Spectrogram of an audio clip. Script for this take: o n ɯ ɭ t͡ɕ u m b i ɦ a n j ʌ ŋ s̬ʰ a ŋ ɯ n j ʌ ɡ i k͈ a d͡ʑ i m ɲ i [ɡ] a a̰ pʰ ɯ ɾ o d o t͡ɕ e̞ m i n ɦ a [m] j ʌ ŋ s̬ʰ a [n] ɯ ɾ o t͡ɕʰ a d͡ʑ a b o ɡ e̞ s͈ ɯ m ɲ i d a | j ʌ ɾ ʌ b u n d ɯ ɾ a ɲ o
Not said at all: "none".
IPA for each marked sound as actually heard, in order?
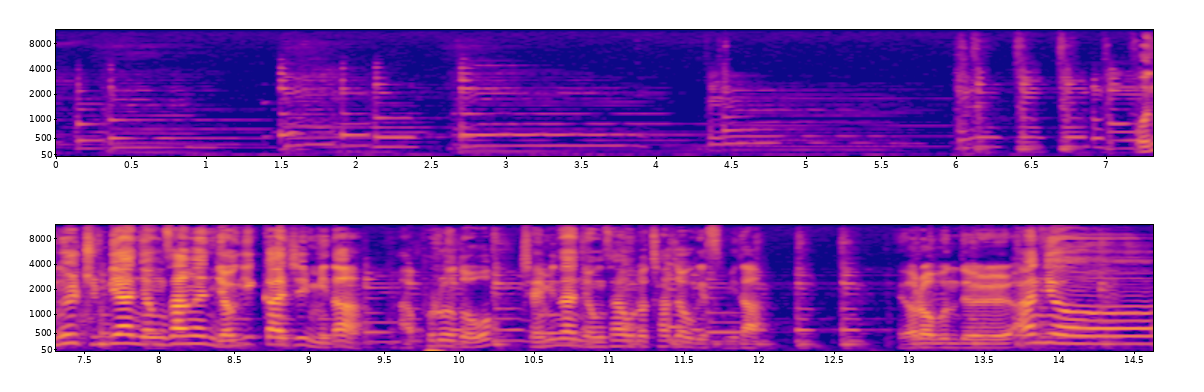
d, n, ŋ

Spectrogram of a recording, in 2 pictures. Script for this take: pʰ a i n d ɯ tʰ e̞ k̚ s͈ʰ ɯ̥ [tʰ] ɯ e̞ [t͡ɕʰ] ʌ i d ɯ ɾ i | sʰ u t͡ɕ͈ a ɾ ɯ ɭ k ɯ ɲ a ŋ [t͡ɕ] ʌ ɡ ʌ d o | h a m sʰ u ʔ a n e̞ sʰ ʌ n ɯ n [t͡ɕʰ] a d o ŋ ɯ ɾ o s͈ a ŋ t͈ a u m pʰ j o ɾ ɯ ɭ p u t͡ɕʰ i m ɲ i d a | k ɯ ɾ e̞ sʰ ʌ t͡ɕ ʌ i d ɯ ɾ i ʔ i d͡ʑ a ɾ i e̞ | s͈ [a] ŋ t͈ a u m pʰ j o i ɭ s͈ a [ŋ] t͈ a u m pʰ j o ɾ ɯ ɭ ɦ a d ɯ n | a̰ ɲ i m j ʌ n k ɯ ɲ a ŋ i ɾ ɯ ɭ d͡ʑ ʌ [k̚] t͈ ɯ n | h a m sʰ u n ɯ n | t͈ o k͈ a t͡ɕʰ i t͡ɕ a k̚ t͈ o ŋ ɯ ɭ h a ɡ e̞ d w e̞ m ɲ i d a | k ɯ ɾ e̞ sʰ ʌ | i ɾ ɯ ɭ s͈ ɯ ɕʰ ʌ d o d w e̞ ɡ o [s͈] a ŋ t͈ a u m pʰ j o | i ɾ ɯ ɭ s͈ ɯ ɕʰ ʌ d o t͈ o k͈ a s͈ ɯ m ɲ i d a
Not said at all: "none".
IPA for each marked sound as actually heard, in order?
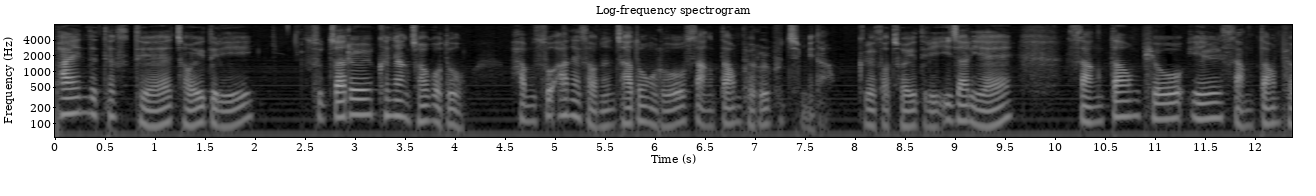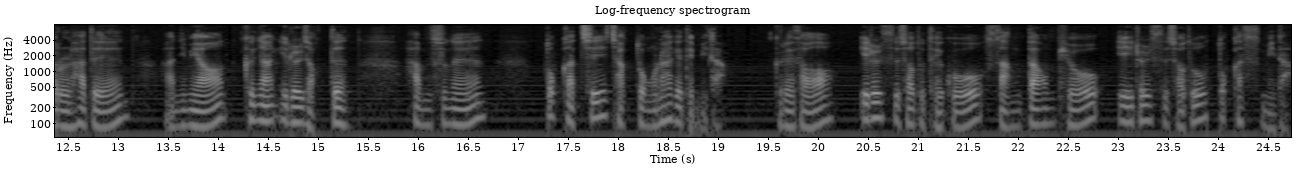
tʰ, t͡ɕ, t͡ɕ, t͡ɕ, a, ŋ, k̚, s͈

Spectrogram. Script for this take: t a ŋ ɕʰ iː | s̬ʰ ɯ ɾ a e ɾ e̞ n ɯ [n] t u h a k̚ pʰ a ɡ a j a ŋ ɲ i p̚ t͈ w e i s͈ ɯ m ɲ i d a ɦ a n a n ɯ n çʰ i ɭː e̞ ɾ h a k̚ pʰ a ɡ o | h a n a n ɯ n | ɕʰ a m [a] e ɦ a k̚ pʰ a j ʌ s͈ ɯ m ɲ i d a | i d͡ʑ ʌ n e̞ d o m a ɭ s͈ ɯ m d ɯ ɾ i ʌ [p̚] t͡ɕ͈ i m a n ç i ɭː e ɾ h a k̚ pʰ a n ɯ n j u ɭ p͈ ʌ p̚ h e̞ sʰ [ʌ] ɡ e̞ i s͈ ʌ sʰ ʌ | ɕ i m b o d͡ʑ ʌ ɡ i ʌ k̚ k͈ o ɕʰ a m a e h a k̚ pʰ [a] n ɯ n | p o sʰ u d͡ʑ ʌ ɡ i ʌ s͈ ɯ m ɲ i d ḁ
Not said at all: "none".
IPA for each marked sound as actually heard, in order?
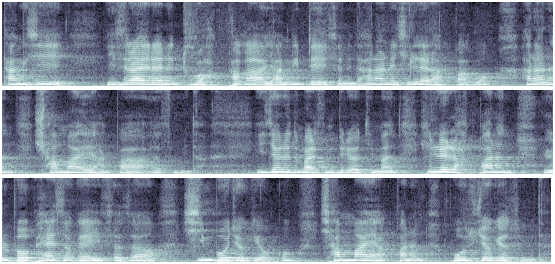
n, a, t̚, ʌ, a

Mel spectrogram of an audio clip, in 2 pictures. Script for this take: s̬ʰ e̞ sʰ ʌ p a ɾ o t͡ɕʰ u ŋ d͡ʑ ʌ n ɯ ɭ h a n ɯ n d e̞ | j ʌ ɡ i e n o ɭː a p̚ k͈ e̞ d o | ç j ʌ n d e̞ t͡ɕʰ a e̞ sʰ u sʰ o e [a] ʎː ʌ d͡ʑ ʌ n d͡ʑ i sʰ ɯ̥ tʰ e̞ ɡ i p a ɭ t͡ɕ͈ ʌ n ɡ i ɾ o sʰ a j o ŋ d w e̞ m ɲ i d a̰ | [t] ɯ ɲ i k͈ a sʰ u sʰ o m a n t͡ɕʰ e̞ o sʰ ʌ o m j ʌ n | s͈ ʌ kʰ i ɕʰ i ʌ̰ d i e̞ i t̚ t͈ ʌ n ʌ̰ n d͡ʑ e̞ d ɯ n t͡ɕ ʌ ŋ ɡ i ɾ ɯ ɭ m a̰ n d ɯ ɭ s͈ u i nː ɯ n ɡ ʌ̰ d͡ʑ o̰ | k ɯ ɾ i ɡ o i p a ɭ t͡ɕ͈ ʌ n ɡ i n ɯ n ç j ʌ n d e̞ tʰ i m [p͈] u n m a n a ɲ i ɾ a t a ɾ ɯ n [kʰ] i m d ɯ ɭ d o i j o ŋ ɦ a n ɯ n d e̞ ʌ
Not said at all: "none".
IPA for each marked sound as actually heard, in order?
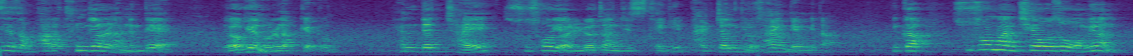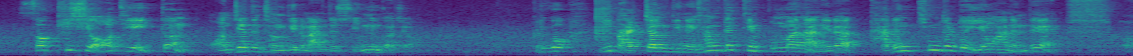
ʌ, k, p͈, tʰ

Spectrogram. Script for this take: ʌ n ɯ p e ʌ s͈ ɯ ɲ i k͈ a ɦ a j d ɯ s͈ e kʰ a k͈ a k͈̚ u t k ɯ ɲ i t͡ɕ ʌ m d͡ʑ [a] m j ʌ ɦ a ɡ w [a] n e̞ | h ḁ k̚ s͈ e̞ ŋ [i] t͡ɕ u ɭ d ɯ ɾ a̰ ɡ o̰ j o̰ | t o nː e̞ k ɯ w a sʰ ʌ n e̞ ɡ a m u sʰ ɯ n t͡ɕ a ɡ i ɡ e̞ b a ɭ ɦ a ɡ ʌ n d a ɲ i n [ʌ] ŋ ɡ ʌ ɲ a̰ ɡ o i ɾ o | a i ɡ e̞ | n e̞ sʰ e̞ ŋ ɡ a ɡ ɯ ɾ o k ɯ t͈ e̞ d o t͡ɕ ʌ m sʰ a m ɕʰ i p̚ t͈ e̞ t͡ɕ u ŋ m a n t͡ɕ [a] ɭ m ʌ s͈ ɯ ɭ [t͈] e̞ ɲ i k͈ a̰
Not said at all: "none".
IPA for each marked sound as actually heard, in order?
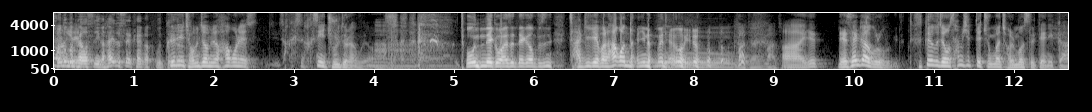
ʌ, ʌ, i, ʌ, ʌ, t͈

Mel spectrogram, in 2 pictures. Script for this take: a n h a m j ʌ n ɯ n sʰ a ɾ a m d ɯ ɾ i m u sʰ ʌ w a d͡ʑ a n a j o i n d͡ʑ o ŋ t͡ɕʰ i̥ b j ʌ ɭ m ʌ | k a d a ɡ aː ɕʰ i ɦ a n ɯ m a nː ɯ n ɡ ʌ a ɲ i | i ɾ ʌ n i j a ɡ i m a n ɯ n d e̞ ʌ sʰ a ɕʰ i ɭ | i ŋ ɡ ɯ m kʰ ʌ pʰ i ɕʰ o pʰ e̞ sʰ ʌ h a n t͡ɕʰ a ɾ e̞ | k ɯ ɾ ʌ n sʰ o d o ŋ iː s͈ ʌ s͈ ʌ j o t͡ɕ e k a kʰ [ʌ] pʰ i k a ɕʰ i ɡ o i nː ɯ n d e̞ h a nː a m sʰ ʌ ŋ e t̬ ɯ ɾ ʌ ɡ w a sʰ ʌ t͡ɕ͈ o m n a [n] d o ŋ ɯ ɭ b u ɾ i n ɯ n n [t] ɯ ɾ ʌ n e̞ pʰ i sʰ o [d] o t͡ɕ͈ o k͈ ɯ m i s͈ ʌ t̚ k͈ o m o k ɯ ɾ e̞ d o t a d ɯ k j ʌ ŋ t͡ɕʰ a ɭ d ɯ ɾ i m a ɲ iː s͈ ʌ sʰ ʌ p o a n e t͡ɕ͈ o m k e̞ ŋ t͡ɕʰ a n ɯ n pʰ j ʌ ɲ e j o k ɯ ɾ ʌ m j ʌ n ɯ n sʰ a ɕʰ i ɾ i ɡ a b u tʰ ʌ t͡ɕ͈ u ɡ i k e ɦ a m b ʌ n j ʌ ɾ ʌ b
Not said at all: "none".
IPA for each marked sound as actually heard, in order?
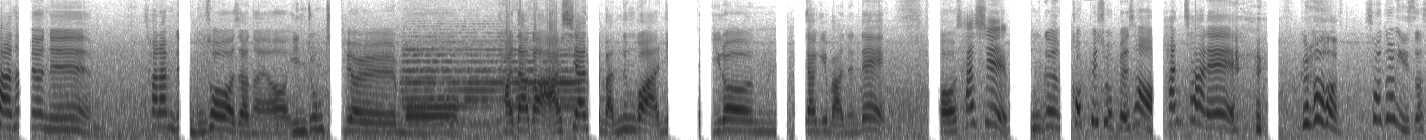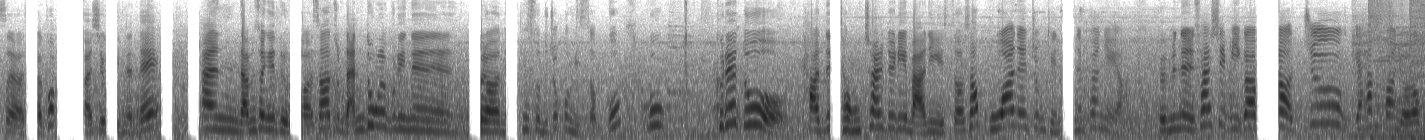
ʌ, n, k, d

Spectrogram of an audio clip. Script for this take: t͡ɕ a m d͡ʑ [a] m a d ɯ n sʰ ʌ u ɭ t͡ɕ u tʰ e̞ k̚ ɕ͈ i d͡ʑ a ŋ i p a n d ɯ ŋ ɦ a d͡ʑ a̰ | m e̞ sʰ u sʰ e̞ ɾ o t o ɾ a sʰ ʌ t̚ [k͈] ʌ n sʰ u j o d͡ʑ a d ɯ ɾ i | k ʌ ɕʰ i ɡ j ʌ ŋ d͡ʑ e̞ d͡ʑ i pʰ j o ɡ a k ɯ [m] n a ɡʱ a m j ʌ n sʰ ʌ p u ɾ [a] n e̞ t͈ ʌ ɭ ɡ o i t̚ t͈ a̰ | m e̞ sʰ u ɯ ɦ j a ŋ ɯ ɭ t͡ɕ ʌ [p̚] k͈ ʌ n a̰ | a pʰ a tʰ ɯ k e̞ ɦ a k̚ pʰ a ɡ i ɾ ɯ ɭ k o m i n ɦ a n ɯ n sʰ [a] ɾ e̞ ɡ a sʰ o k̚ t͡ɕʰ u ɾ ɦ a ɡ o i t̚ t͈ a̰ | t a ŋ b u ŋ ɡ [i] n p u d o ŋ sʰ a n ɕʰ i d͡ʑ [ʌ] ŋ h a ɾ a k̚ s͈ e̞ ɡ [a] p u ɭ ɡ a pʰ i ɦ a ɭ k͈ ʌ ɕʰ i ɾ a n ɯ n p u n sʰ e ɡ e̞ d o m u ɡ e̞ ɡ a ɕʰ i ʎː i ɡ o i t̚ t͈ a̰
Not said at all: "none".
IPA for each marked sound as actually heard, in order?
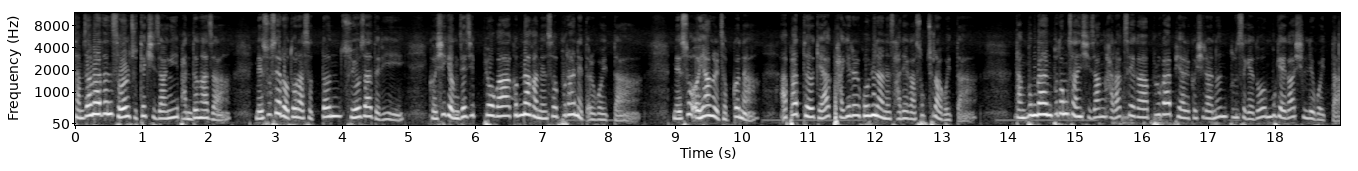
a, t͈, m, a, p̚, a, a, a, a

